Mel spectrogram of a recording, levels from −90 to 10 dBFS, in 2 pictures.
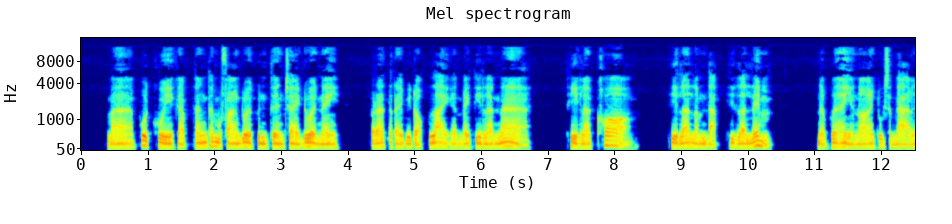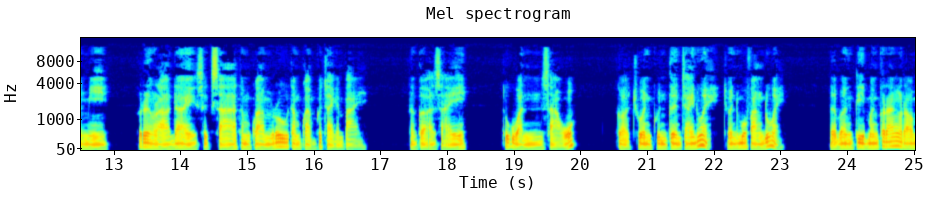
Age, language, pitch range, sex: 20-39, Thai, 75-90 Hz, male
